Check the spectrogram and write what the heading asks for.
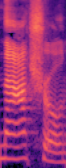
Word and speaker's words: natural: Number 8, natural, natural N-A-T-U-R-A-L 自然的。那我这边想要提点一下它的名词是 nature， nature 它的发音呢就跟它有点不太一样，前面 natural 你会发现那个 A 变成蝴蝶音，你的舌头要向下压 natural，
